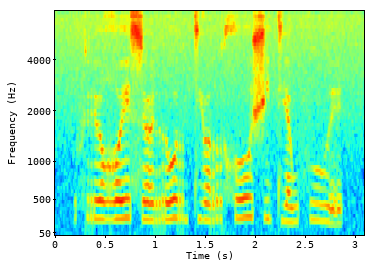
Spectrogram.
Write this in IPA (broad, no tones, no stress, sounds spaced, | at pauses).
f r ø ʁʷ e s œ r o r tʲ ɔ r x o ʃ i tʲ a w f u e̯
